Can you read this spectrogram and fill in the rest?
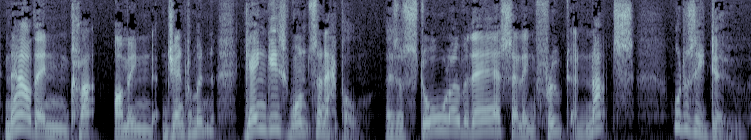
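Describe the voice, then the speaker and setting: A man's voice: sits high, very animated, normal speed, dry recording, studio quality, pitched above the performer's own voice, heavily acted. A man voicing a fussy, patient schoolmaster in an audiobook, precise and coaxing as he instructs. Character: patient, fussy male schoolmaster civilizing unruly old warriors. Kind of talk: audiobook character acting.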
